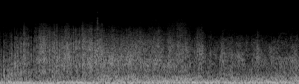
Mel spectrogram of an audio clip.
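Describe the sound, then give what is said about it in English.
A bomb explosion sound effect fills the whole short stretch as a loud, dense, continuous rumbling roar with no clear break or talk. “Bombs!”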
